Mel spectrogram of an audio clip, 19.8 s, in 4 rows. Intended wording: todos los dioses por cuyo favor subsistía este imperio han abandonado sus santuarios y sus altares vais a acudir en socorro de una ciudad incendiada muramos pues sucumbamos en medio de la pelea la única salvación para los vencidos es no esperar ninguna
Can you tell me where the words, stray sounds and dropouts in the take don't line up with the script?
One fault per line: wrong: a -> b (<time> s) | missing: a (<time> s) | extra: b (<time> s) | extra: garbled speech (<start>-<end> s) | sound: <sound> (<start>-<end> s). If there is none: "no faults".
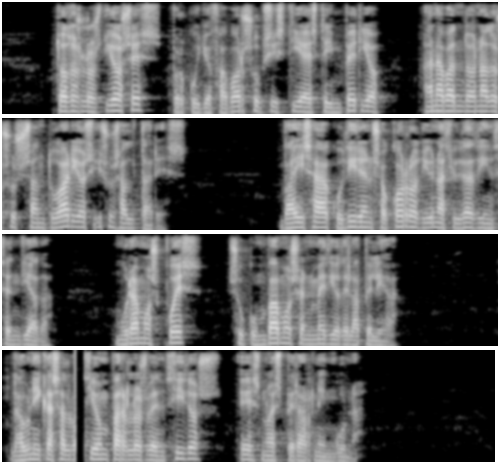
sound: dropout (15.6-15.7 s)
